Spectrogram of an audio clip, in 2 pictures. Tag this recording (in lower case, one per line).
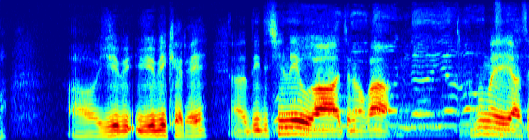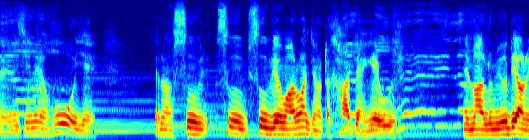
music
speech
